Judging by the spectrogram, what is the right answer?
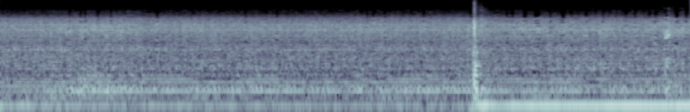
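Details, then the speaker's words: Washing machine during the spin cycle: low steady drone with an uneven rhythmic thump, then a sharp clunk and heavier hum, with abnormal movement; the transmission is completely damaged and must be replaced. "a este ruido es de una transmisión que está completamente dañada y este movimiento es totalmente anormal esta transmisión hay que reemplazarla por una nueva an"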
